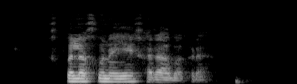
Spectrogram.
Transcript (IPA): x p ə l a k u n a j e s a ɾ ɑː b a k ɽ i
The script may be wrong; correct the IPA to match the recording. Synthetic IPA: x p ə l a x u n a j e x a ɾ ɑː b a k ɽ a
